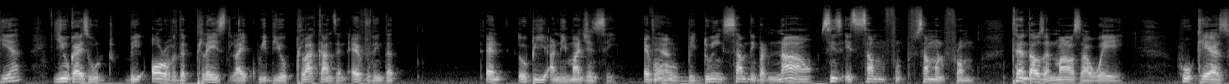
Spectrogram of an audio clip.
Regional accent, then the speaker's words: Meru County, Kenya; moved away as an adult; now in United States; From Kenya, in Eastern Africa, a place called Meru County.

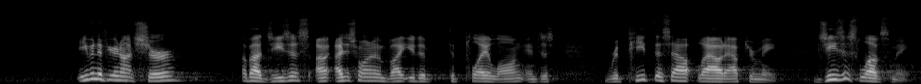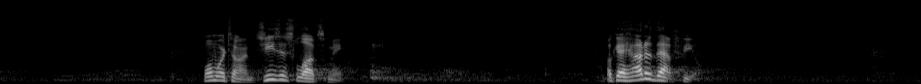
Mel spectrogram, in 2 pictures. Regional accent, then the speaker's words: Wichita, Kansas, United States; also born or lived in Wisconsin; My dad and I moved from Wisconsin to Kansas, here to Wichita

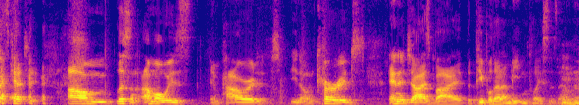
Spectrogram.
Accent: New York City, New York, United States; moved away as an adult; now in St. Louis, United States; I grew up in the Bronx when you saw all those old movies and kids running around drinking out of fire hydrants.

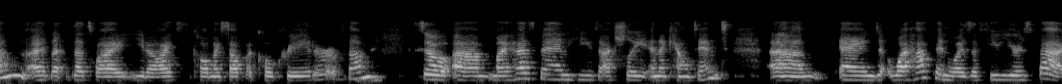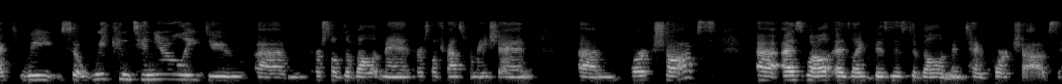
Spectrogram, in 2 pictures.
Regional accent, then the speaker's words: Vancouver, British Columbia, Canada; moved away as an adult; also born or lived in Toronto; I'm originally from Vancouver, BC

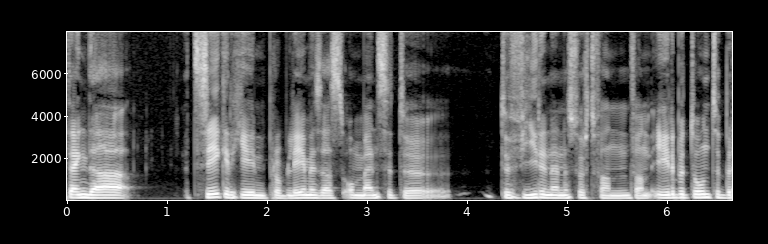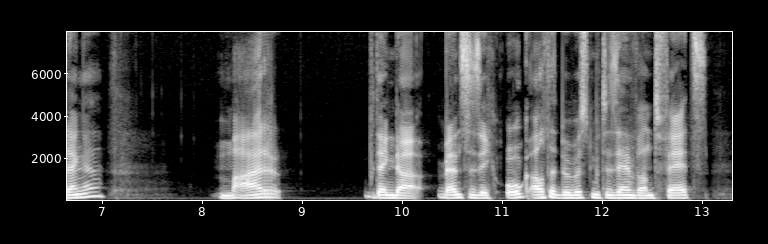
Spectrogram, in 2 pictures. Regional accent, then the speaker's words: Sint-Niklaas, Flanders, Belgium; ik kom dus uit Sint-Niklaas

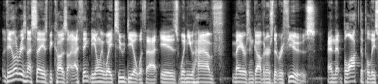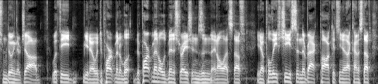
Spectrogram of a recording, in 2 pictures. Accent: Ohio, United States; I'm from Ohio

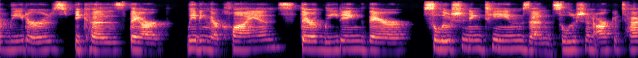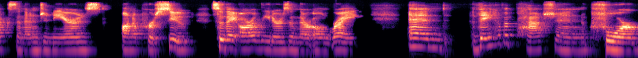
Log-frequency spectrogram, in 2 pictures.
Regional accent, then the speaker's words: Florida, United States; now in New York, United States; I'm from Florida.

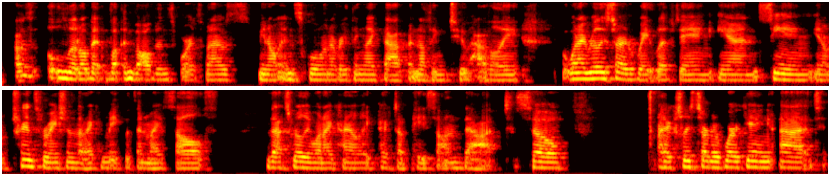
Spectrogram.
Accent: Michigan, United States; I was born and raised in Michigan, still here

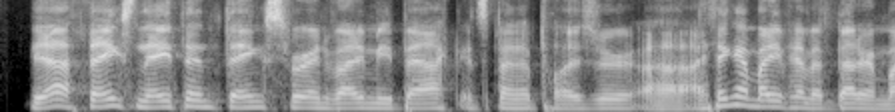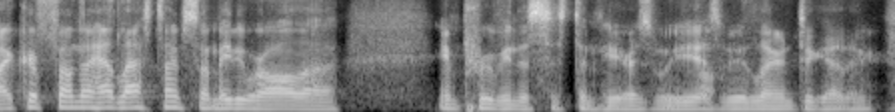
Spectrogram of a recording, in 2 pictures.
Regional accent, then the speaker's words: Detroit, Michigan, United States; I grew up in Detroit

